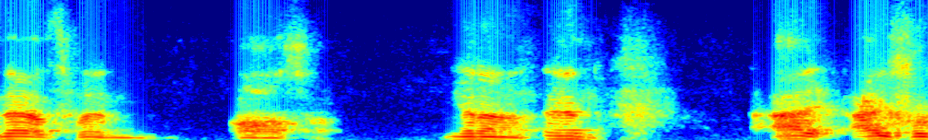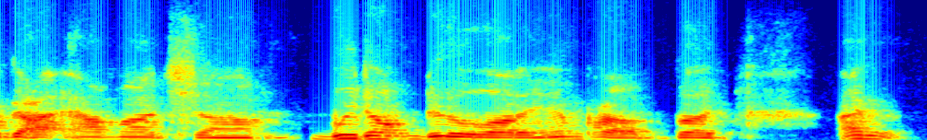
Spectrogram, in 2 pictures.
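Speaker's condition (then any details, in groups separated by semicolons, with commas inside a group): Cerebral palsy; present from birth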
